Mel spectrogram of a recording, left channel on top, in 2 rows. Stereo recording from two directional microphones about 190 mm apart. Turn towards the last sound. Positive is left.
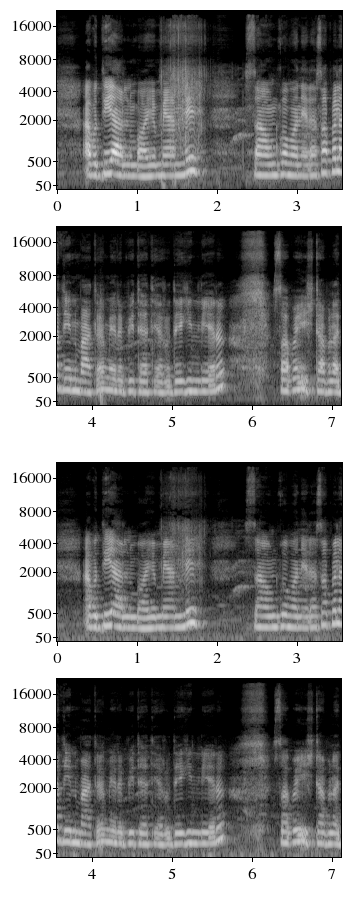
turn(degrees=-10)  # may be behind; listen again after turning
